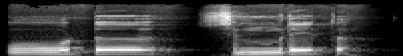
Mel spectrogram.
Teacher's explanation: ਇਸ ਪੰਕਤੀ ਦੇ ਅੰਦਰ ਵੀ ਜਿਹੜਾ ਕੋਟ ਸਿਮ੍ਰਿਤ ਪਾਠ ਟਿੱਪੀ ਛਪੀ ਹੋਣ ਕਰਕੇ ਕੱਸ ਕੇ ਪਾਠ ਬੋਲਣਾ। ਕੋਟ ਸਿਮ੍ਰਿਤ, ਸਿਮ ਪਾਠ ਕੱਸ ਕੇ ਮ੍ਰਿਤ ਪੋਲਾ।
